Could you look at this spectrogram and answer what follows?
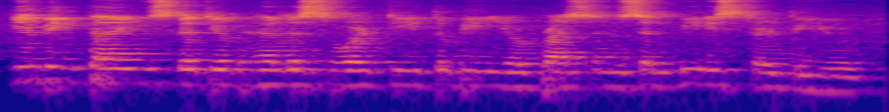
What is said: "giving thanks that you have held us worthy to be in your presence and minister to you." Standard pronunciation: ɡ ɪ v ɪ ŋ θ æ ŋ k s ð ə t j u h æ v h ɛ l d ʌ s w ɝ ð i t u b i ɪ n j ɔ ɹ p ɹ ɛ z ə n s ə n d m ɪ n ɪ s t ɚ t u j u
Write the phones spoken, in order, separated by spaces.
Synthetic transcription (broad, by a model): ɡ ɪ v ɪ ŋ t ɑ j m s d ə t j u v h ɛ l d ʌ s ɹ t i t u b i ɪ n j ɔ ɹ p ɹ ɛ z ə n s ə n d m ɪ n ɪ s t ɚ t u j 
